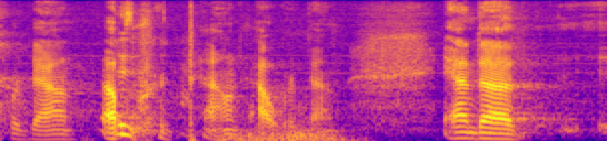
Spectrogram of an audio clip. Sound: chuckling

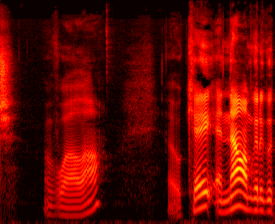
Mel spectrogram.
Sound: speaks in foreign language

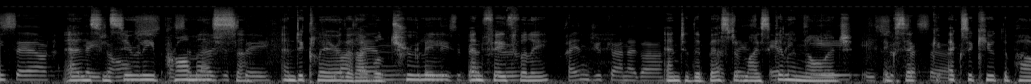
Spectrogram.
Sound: speaking French

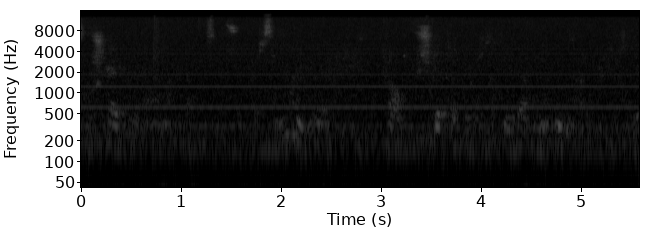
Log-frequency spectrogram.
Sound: foreign language

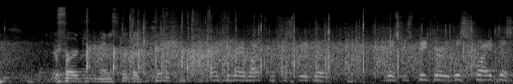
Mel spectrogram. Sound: applause

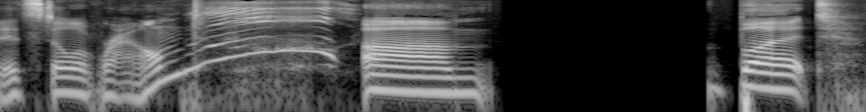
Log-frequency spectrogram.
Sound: squeals

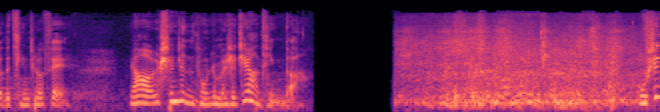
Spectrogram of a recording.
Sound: laughter

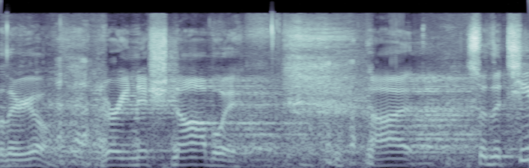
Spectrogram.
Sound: foreign speaking

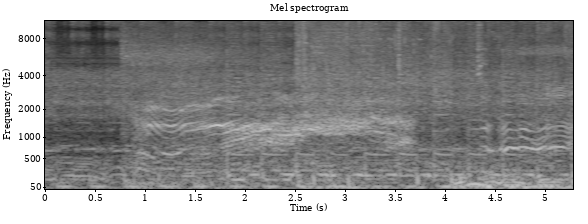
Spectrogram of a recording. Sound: groans

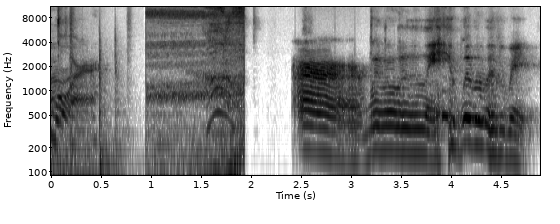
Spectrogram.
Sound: gasps

